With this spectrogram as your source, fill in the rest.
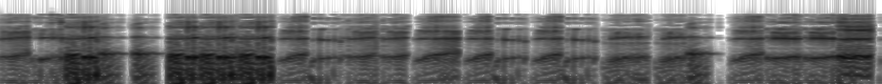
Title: Talking Ben burps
